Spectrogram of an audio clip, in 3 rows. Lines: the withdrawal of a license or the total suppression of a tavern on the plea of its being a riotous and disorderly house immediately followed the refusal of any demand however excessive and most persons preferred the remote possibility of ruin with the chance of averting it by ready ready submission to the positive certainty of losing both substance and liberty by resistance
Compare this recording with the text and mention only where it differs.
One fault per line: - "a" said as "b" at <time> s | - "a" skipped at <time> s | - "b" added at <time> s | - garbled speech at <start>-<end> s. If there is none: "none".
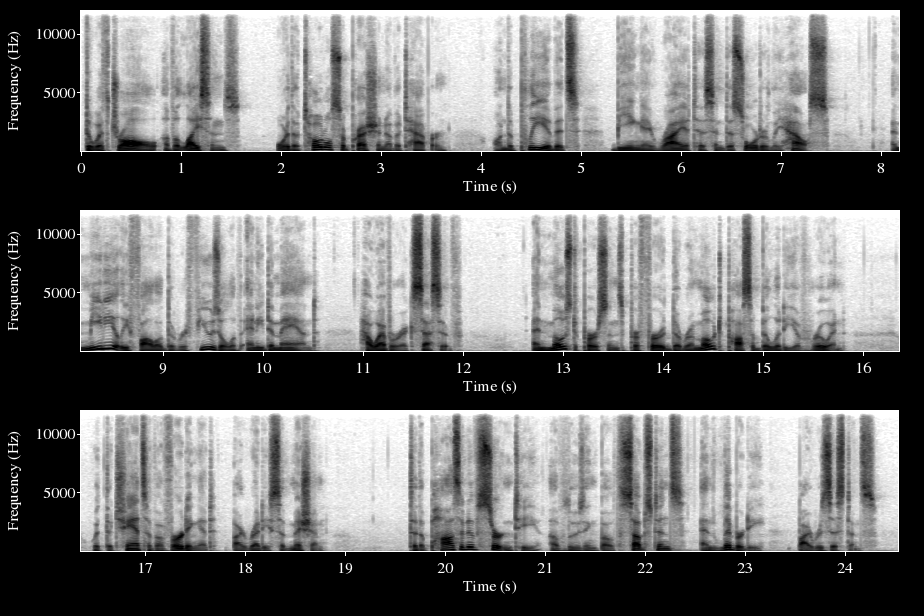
- "ready" skipped at 18.2 s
